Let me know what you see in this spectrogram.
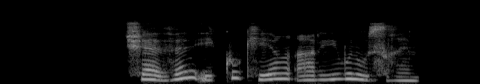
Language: Kabyle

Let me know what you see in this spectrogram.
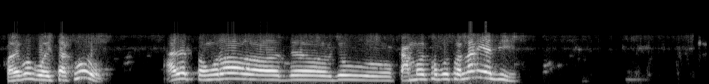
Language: Odia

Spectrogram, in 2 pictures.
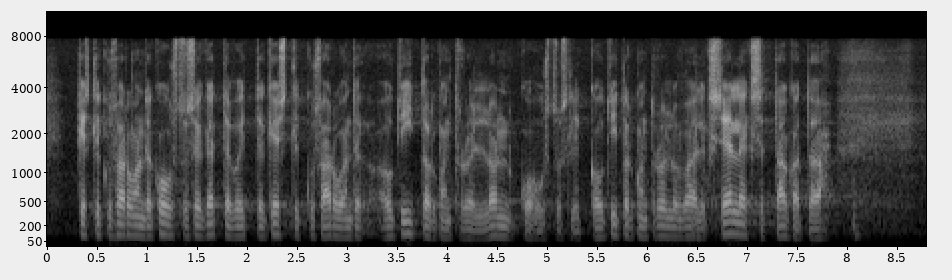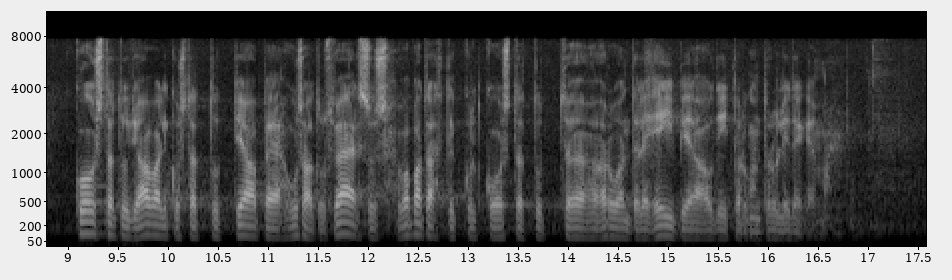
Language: Estonian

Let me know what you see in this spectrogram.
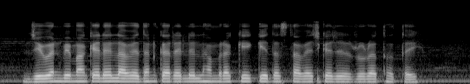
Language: Magahi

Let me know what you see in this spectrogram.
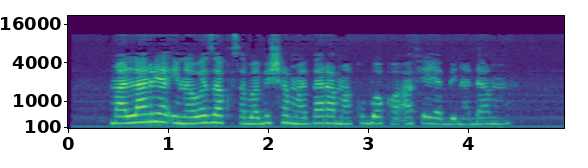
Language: Swahili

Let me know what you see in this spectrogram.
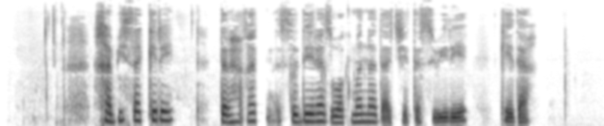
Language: Pashto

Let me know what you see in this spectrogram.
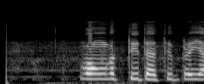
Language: Javanese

